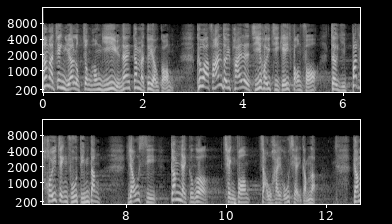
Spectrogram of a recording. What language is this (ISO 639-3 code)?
yue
